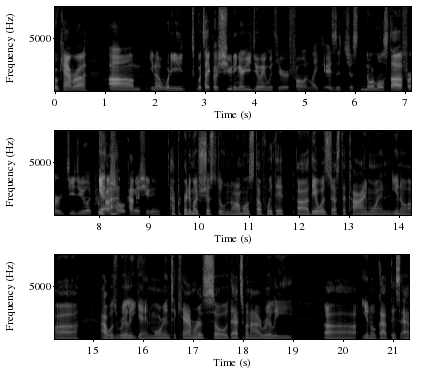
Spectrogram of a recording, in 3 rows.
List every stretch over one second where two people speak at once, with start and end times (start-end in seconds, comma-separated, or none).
none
